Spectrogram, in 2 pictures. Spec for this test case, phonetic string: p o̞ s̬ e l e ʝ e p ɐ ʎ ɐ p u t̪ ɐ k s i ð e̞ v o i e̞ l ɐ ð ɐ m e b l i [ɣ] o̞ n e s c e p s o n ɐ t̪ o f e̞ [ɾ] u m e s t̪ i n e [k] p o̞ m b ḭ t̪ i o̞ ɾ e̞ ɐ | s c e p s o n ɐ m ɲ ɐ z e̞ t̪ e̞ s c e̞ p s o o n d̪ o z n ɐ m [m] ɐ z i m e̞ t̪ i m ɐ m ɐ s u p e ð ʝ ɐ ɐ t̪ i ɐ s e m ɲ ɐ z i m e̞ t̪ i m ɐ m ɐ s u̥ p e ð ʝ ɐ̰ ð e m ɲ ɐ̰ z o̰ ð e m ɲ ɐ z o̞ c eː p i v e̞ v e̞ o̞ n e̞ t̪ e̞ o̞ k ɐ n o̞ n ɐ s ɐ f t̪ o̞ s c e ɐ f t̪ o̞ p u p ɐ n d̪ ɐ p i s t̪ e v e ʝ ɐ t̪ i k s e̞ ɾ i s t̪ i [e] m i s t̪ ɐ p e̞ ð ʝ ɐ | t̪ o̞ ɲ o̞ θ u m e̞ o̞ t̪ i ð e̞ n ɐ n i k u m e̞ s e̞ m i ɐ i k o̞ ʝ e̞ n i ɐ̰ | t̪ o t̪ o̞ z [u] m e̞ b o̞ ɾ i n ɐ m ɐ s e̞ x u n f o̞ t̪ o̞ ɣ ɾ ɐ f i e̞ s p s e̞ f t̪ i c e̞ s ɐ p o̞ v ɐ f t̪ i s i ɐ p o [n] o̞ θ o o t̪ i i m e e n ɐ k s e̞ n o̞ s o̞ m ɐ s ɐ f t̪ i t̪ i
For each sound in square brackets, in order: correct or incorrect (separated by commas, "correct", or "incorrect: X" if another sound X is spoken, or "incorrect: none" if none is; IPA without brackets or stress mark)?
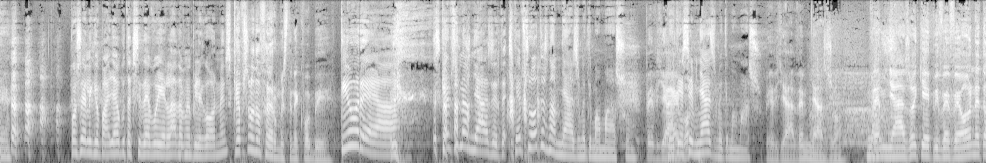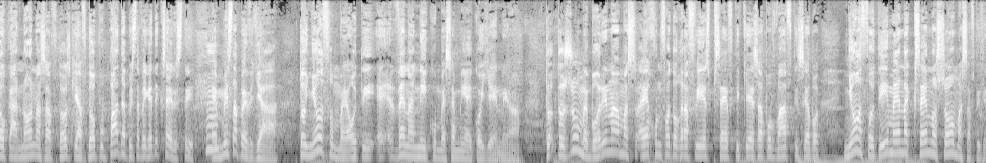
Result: correct, correct, correct, incorrect: ɲ, correct, correct, incorrect: ɲ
